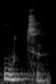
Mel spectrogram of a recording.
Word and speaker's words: août: On a un mot exception, c'est août, le mois d'août qu'on écrit avec un A qu'on ne prononce pas.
